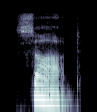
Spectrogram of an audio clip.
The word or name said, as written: sobbed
